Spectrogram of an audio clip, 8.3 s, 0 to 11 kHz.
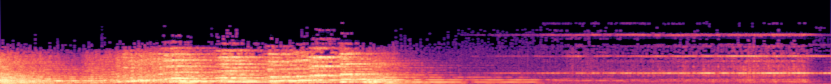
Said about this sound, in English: Britt Reed, well-known playboy and publisher of the Daily Sentinel, gradually awakened to the insistent ringing of the phone beside his bed. He yawned, turned on the light, and noticed it was after 3 a.m.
